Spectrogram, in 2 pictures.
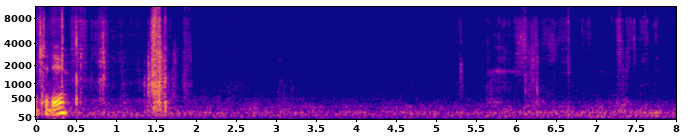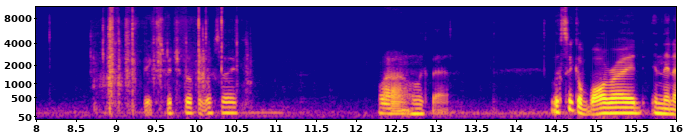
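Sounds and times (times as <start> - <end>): magazine page turning: 0.0 - 2.0, 5.2 - 8.0, 8.6 - 10.8.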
